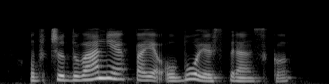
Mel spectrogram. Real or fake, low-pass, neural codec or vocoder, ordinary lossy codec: fake; 5.4 kHz; codec, 16 kHz, 1 kbps, FunCodec, trained on Chinese and English, 50 frames a second; none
